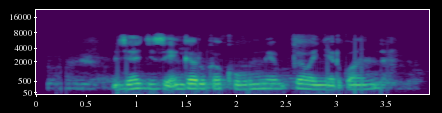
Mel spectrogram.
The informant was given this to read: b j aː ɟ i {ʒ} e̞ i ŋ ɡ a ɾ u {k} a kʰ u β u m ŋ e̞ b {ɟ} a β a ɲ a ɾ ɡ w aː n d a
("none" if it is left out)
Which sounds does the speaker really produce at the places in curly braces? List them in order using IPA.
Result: z, k, ɡ

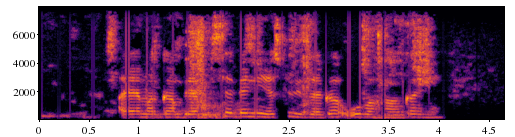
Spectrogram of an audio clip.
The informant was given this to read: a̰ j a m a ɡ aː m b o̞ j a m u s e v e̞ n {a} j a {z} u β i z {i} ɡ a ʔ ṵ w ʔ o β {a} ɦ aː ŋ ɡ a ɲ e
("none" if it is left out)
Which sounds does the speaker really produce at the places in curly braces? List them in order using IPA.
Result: i, s, a, a

